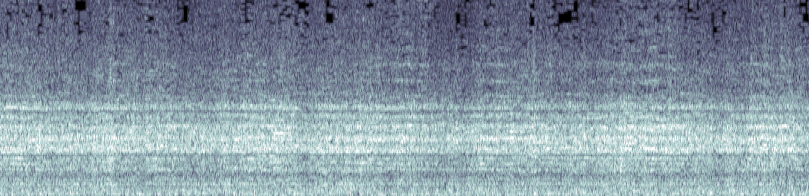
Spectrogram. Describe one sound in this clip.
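Freight cars rumble and clatter steadily along the rails close by.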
